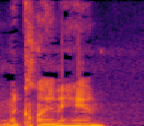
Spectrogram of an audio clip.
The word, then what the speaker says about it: McClanahan: Yep, McClanahan.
